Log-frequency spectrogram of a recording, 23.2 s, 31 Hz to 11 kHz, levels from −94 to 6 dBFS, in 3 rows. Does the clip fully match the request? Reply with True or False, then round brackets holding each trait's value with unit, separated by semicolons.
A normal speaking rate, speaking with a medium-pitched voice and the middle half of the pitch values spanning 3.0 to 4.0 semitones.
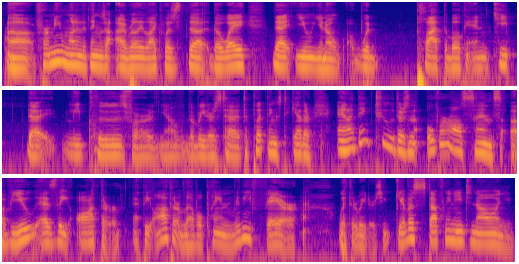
False (180 wpm; 120 Hz; 3.4 semitones)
